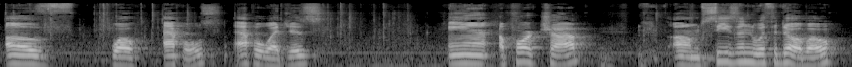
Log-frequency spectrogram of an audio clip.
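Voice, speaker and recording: A man in his twenties casually demonstrating home cooking to camera in a halting, rambling, self-deprecating way. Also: on the high side. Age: 20s. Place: small home kitchen and dining room. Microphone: handheld or propped phone near arm's length. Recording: roomy echo, kitchen noise with sizzling.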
